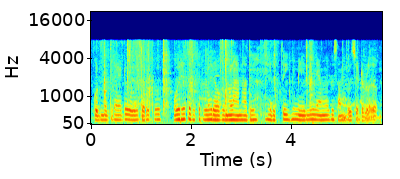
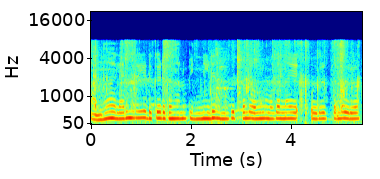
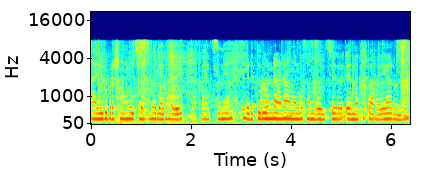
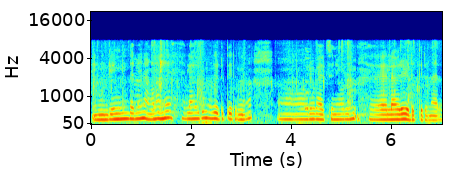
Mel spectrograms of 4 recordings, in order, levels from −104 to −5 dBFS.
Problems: constant background noise, low volume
